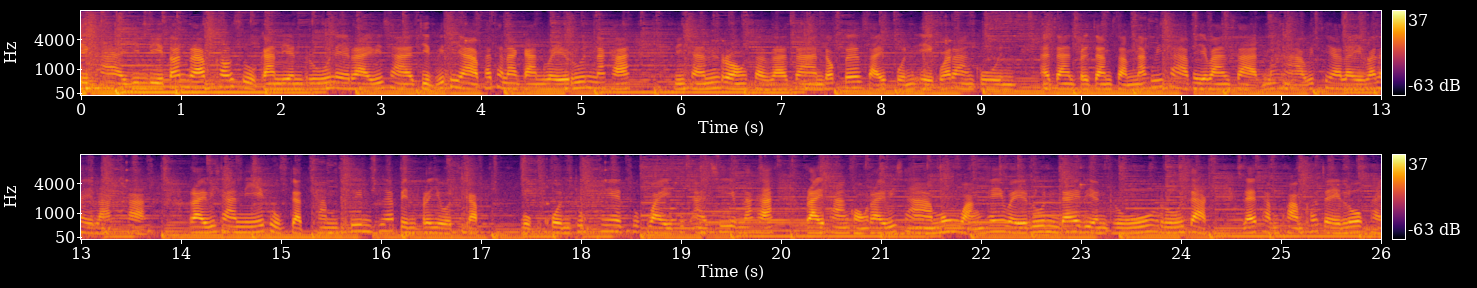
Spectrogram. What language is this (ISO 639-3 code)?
tha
